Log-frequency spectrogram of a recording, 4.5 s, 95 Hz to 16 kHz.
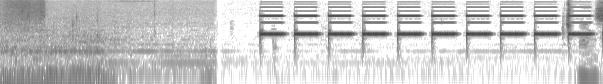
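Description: A Ferrari 488 Pista gives a steady series of about ten evenly spaced electronic warning beeps as it boots up, clear and close in a quiet cabin after a brief low rumble.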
